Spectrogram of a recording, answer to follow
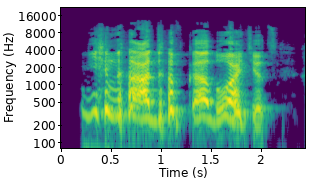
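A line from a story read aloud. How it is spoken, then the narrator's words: Whining. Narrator (Russian): хныкал Терентий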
